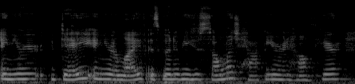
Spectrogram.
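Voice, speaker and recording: A woman's high-pitched voice at a fairly quick pace, with audible room echo. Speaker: vlogger with Crohn's disease. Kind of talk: casual vlog tips. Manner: fast; casual, filler-heavy.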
